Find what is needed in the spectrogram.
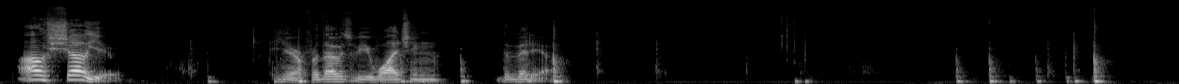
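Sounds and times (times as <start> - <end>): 
speech: 0.2 - 1.3, 2.1 - 5.7
computer keyboard keystrokes: 7.8 - 8.2.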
